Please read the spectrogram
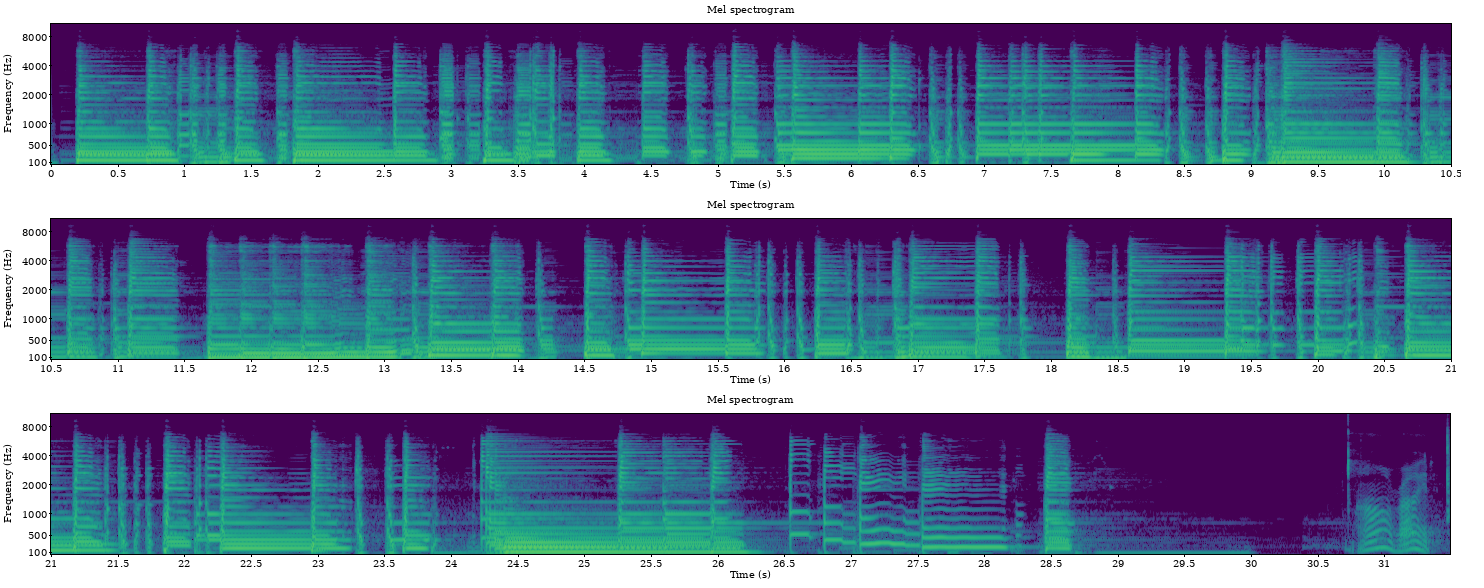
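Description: Gibson SG Special Faded electric guitar played through an amplifier, with both pickups on and the bridge pickup's tone and volume rolled back a little: a steady run of picked single notes and short phrases. It ends on a held note that dies away near the end.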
